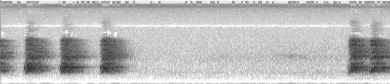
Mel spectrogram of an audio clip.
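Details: Pet dog giving four fast, loud barks in a row, falling silent for about three seconds, then adding two more sharp barks close together.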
